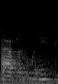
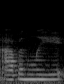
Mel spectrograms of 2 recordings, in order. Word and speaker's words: Avonlea: I think I heard that it's pronounced Avonlea. So, Avonlea, although that's not how it's spelled, but isn't that how most of the English language works?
